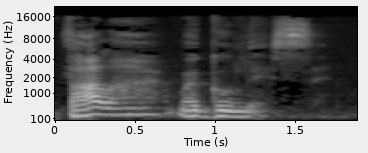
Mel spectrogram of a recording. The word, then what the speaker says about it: Valar Morghulis: I can't even say it right. – I can. Valar Morghulis.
